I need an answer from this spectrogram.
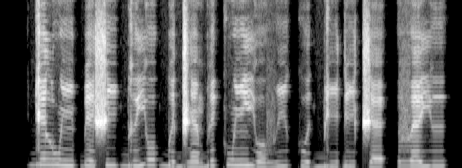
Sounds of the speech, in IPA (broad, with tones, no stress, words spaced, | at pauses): ɡe˧lwĩ˨ɓe˨ ʃiː˧ɡ͡bɨ˨˦jo˦ ɡ͡bə˨d͡ʒɛ̃˨be˦kwĩ˦ jo˨viː˦kʷe˧ ɡ͡biː˧ɗi˦t͡ʃɛ˧ | vɛ˧jɨ˧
